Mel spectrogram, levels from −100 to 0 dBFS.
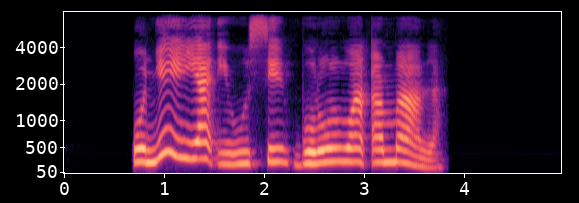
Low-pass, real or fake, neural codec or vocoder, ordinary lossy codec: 7.2 kHz; fake; codec, 16 kHz, 1 kbps, FunCodec, trained on Chinese and English, 50 frames a second; none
